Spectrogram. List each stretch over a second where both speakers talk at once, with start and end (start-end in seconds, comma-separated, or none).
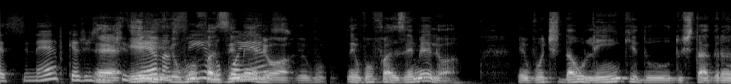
0.9-3.0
